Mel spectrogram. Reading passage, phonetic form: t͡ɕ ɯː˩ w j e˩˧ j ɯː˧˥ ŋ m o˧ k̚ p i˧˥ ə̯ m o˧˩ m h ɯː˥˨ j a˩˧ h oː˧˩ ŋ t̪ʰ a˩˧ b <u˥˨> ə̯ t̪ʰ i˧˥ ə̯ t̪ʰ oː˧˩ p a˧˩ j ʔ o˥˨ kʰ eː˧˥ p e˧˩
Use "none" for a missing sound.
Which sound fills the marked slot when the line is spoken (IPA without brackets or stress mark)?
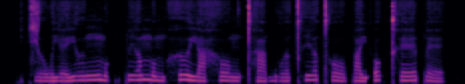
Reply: u˩˧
